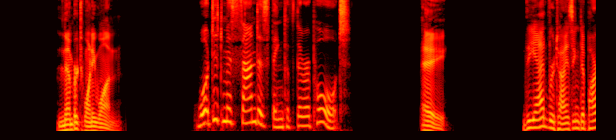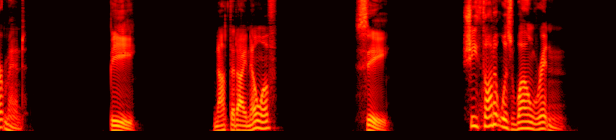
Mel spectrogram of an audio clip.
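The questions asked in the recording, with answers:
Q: What did Miss Sanders think of the report?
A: C: She thought it was well written.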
